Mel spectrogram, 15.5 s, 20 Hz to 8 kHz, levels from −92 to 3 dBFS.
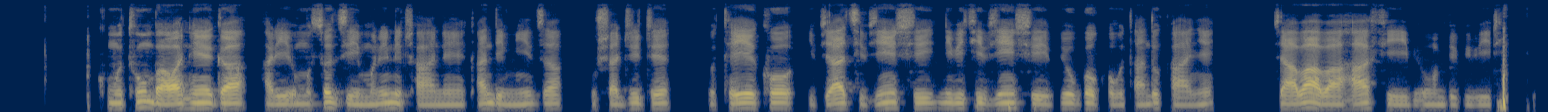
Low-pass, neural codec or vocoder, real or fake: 7.2 kHz; none; real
